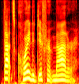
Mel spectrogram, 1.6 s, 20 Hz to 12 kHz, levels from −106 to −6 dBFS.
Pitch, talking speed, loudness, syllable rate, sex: 195 Hz, 190 wpm, -18 LUFS, 6.3 syllables/s, female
